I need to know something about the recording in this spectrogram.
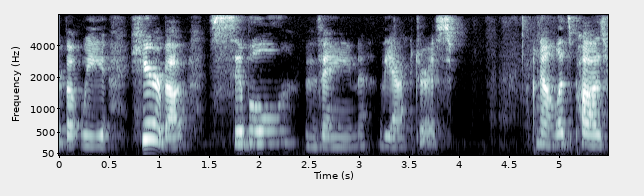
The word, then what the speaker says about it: Vane: taken in two ways it's spelled v n e like a Weather Vein but of course it sounds like vein as in vanity as well I think we're meant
